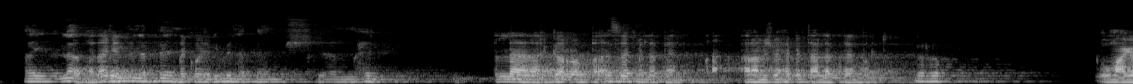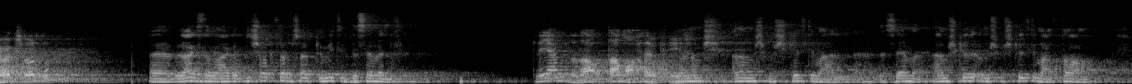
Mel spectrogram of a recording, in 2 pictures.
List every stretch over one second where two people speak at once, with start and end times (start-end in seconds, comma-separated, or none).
0.7-2.1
